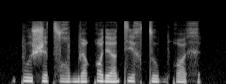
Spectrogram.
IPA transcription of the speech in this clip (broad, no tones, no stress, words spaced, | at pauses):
puʃɛt͡s ʁʷɯbeqʷɯ ɾʲatʲax tubqʷɛx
